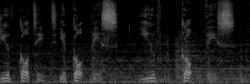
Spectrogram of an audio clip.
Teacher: But in British English, you've got it, you've got this, you've got this, with an O sound.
